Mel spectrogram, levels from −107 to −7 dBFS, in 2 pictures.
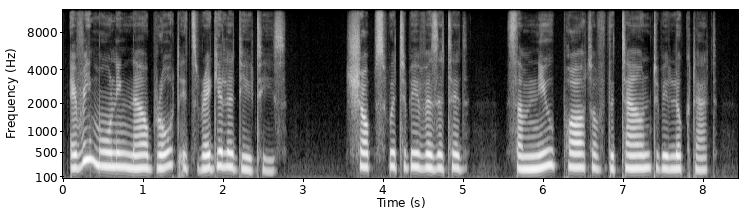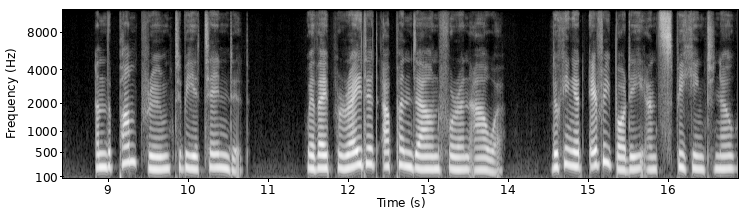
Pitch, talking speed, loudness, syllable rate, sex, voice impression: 230 Hz, 160 wpm, -18 LUFS, 5.0 syllables/s, female, feminine, slightly young, tensed, slightly powerful, bright, slightly soft, clear, slightly halting, slightly nasal, cute, calm, friendly, reassuring, slightly elegant, lively, kind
